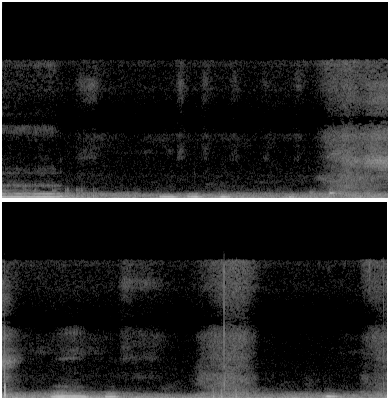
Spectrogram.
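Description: Soft, low, whistling snores from a sleeping cat, coming in brief irregular bursts over a quiet room; snoring.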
